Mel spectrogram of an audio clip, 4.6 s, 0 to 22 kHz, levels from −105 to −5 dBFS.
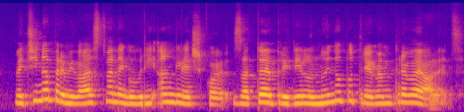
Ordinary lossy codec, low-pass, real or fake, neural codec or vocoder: none; 19.8 kHz; fake; codec, 44.1 kHz, 7.8 kbps, DAC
